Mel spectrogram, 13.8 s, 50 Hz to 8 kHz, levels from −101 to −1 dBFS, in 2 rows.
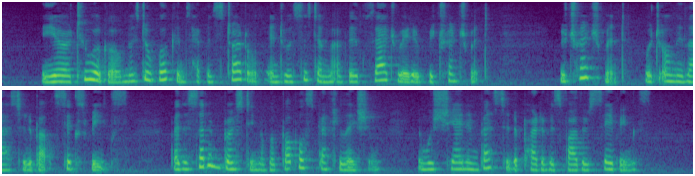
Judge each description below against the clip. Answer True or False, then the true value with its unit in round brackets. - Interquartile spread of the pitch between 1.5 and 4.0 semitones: False (4.4 semitones)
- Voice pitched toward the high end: True (220 Hz)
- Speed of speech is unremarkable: True (180 wpm)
